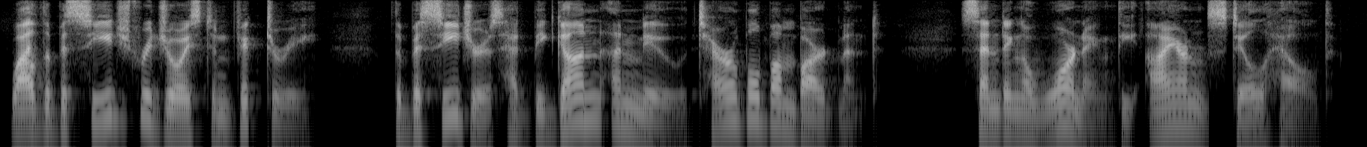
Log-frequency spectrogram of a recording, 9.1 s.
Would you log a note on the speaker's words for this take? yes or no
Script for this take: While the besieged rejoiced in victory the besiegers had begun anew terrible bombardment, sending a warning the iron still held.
no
